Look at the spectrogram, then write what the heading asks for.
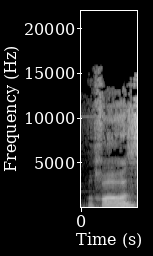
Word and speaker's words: rose: Aidan, rose, hna ara s wa antaq z. Limada? Li'annaha bayn deux voyelles, le o et le e.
